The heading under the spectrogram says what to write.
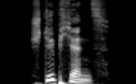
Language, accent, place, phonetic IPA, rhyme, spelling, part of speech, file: German, Germany, Berlin, [ˈʃtyːpçəns], -yːpçəns, Stübchens, noun, De-Stübchens.ogg
- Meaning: genitive singular of Stübchen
